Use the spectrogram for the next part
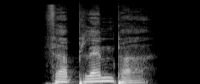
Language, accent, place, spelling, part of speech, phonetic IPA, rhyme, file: German, Germany, Berlin, verplemper, verb, [fɛɐ̯ˈplɛmpɐ], -ɛmpɐ, De-verplemper.ogg
- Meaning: inflection of verplempern: 1. first-person singular present 2. singular imperative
